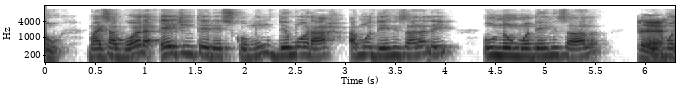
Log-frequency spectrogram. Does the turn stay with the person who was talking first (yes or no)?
yes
